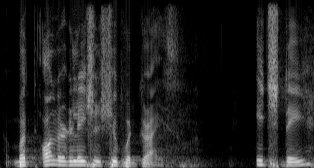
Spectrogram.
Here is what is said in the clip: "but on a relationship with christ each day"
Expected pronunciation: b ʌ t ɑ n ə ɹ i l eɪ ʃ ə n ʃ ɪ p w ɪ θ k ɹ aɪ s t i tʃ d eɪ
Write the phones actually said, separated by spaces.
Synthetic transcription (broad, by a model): b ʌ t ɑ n ə ɹ i l eɪ ʃ ə n ʃ ɪ p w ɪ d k ɹ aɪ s i tʃ d eɪ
